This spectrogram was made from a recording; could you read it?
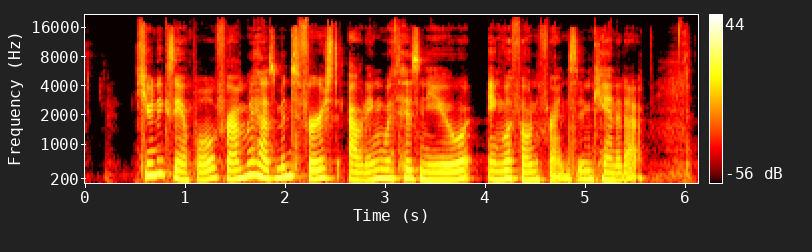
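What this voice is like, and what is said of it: American English accent. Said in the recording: “I'm going to stick to the American-centric analogies for now, just because that's the accent that I have”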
